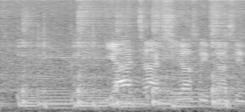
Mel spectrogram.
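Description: A man singing a song in Russian into a microphone over an electronic keyboard playing held chords, both amplified.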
